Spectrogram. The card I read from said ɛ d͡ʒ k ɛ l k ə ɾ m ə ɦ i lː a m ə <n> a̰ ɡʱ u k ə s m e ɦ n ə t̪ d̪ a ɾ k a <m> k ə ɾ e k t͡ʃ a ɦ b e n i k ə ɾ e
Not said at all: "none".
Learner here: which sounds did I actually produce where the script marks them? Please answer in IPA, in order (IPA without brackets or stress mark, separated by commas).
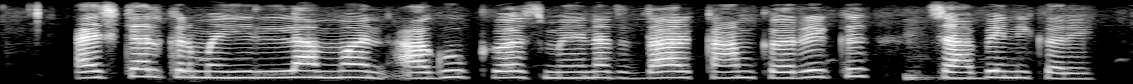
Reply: n, m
